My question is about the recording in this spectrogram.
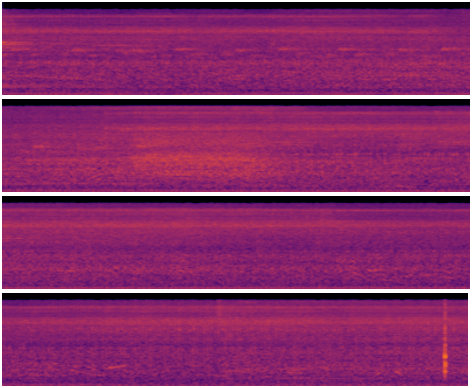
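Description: A slow-moving truck's engine running steadily at walking pace, a low hum under general street noise and indistinct crowd voices.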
